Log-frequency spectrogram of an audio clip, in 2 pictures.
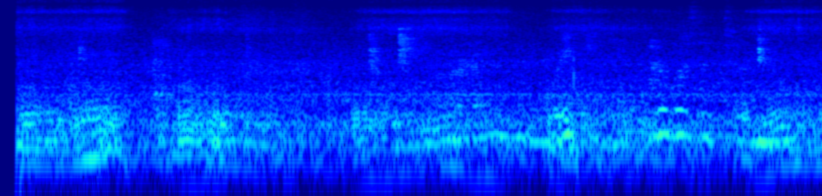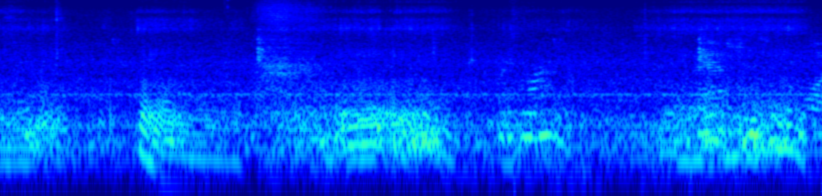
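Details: Low, rumbling snores with soft snorting, repeating with each breath, from a sleeping female; she snores when the owner's head rests on her and stops when it is lifted. Snoring.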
